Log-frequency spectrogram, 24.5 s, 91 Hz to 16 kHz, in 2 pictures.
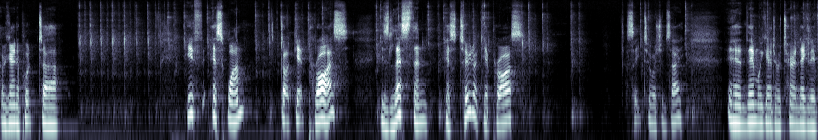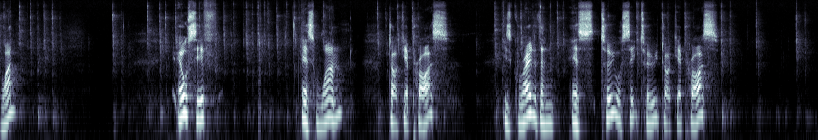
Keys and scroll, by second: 11.5 Return, 18.8 Return.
